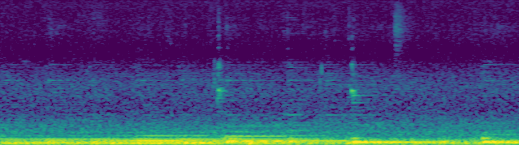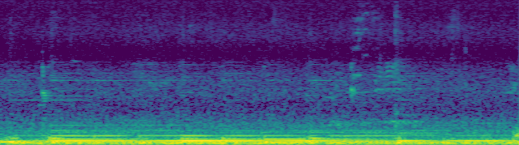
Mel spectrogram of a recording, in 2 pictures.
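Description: Solo steel-string acoustic guitar playing an instrumental passage, with low notes ringing and sustained under lighter plucked notes.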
